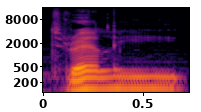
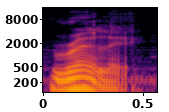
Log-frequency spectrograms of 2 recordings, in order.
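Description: First: The word ends in a clear 'ee' vowel. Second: The word ends in an 'uh'-like vowel. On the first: "الياء أو الإي في آخر الكلمات" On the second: "بدلا من الإي اللي في آخر الصوت حتنطقها بشيء زي الأ"

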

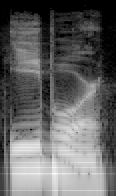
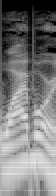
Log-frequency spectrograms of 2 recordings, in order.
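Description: First: The name begins with an ee sound. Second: The name begins with a w sound. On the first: This is how locals say it. The speaker calls it right. "it's Ebor" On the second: This is how outsiders say it. The speaker calls it wrong. "all the fucking normies who don't know how to say it right, they're just like"

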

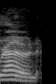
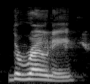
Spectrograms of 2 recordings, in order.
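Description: First: The name ends without an 'ee' vowel. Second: The name ends with an 'ee' vowel. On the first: The speaker calls it right. "Oh, it's Rone" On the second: The speaker calls it wrong. "We're saying it wrong"

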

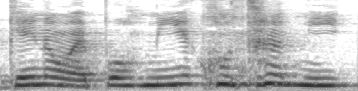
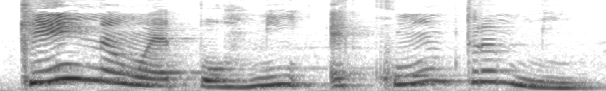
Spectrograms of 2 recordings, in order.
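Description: First: It is said at a normal pace. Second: It is said slowly and deliberately.

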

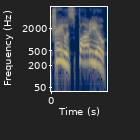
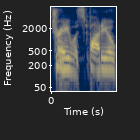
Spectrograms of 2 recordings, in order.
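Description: First: It is said with very high, excited energy. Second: It is said in a flat, blunt, direct manner. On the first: This calling style did not work. "we had some reps that were overexcited, ... really high energy" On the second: This calling style comes across as blunt. "We had some that were just very direct"

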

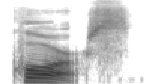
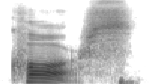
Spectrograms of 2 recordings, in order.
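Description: First: It is said in an American accent with an R sound. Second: The same.

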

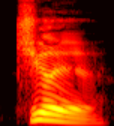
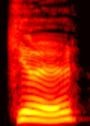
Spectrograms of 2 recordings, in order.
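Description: First: It is said in Gyeongsang dialect with J. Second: It is said in Standard Korean with G.

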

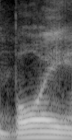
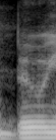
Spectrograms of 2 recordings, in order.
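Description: First: Buoy is said the Australian way. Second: Buoy is said the American way.

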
